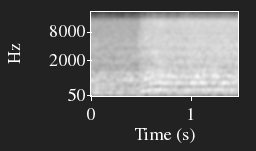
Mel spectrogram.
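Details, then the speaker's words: Quadcopter with a slight throttle-up, hands off: loud whining motors rise in pitch and keep climbing without lifting off; owner suspects propeller shaft threads reversed at the factory. "Look how crazy and loud it goes. It's revving high, it's trying to flip out."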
